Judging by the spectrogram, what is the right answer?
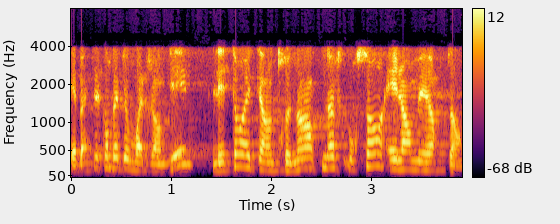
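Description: Very wide pitch swings in a fairly high male voice, delivered at a moderate pace. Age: 40s. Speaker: swimming coach. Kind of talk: interview. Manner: halting, many fillers and repetitions.

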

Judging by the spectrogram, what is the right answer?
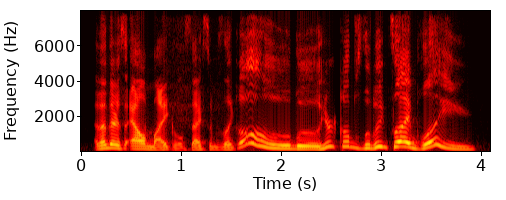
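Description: With very wide pitch swings, a man with a fairly high voice talks at a moderate pace in a dry, close sound with no echo. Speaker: gaming YouTuber. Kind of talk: casual chat.

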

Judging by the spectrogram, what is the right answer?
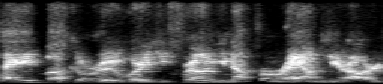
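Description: Putting on a character voice, a man speaks very fast in a raspy tone at a fairly high pitch.

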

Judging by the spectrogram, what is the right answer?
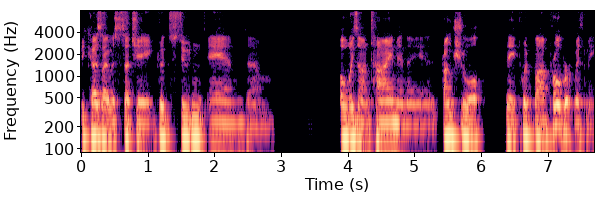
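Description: Speaking fairly slowly, a man uses a medium pitch with ordinary variation and a somewhat breathy sound. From Hamilton, Ontario, Canada. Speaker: former hockey goalie. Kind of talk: interview.

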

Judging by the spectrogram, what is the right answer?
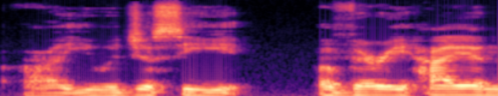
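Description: A man with a somewhat breathy voice at medium pitch talks at a moderate pace. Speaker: fantasy football analyst. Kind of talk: casual chat.

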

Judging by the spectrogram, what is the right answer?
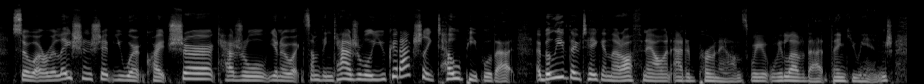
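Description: Her intonation is lively, and her pitch is medium. The woman talks at a very fast pace with hardly any pauses. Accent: Australian. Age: 20s. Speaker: political commentary host. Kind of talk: casual chat.

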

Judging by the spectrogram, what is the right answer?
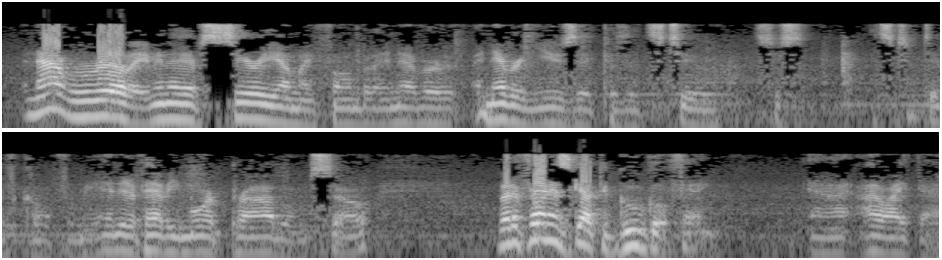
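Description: Over noticeable background noise, a man talks at a fairly quick pace with a medium pitch, ordinary pitch variation and big swings in loudness. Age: 40s. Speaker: landscaper. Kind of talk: interview. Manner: halting.

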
